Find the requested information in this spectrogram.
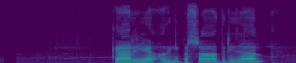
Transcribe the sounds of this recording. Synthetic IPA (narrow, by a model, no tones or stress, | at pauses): kaɾjʌʔʌɡniprʌsad̪ɾid͡zal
